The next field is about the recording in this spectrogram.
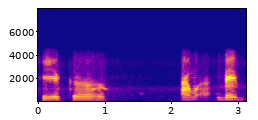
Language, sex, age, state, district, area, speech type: Kashmiri, male, 18-30, Jammu and Kashmir, Pulwama, urban, conversation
